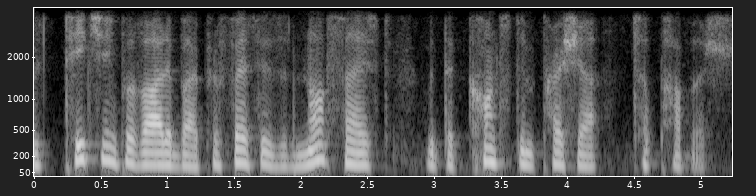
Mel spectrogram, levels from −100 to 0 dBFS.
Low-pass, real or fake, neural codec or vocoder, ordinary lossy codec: 3.6 kHz; fake; codec, 24 kHz, 0.9 kbps, WavTokenizer, medium speech release version 2; Opus, 32 kbps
